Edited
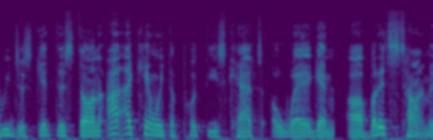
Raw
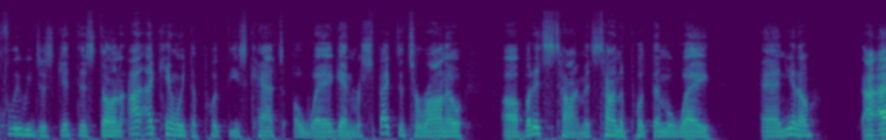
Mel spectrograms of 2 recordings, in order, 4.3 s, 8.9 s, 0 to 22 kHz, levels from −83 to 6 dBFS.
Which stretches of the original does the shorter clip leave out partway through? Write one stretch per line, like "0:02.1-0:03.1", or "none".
0:03.5-0:04.9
